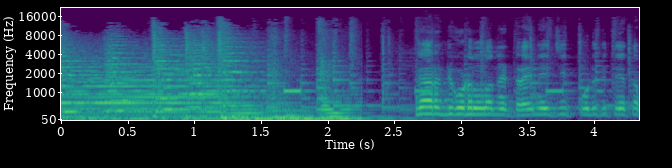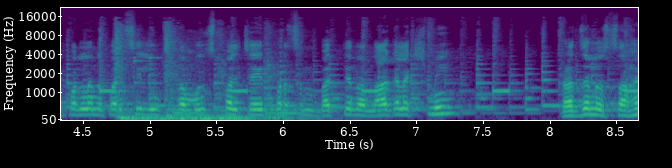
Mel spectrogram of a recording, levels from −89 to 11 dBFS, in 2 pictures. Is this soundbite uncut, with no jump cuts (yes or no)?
yes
